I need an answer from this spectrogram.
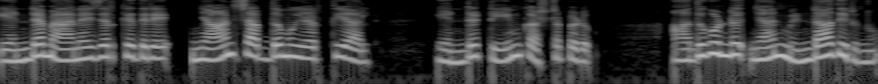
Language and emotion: Malayalam, fearful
